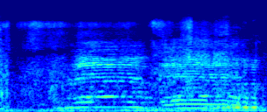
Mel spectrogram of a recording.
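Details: Zwartbles new mother ewe let out onto grass on a sunny day on a County Kilkenny farm in Ireland, watchful of nearby dogs and protective of her newborn lamb; one long, wavering, low bleat rich in harmonics, trailing off, with light wind behind.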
